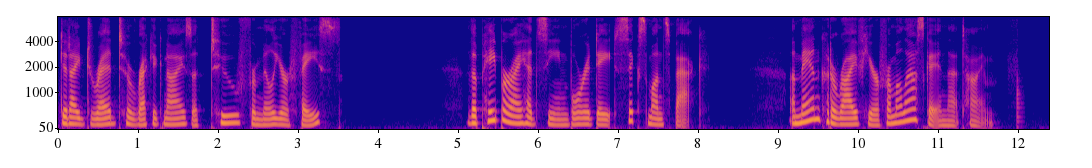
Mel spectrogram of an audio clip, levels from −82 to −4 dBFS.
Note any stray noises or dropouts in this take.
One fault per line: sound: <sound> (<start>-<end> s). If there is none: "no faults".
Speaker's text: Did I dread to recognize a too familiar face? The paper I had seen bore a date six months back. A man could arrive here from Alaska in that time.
sound: thud (11.9-12.1 s)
